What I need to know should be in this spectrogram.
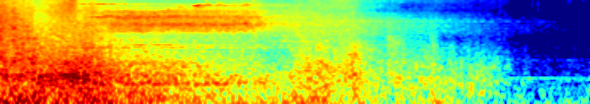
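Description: A triumphant game fanfare plays and fades out.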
